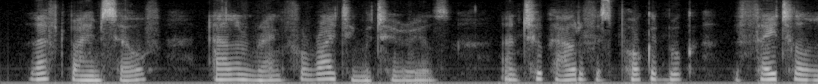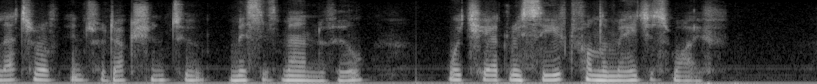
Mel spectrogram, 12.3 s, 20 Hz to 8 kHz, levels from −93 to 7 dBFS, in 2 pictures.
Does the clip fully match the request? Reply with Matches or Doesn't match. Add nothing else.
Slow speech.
Doesn't match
